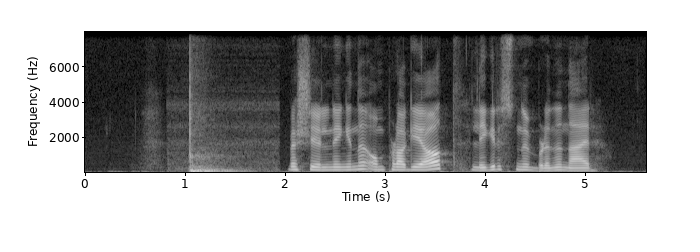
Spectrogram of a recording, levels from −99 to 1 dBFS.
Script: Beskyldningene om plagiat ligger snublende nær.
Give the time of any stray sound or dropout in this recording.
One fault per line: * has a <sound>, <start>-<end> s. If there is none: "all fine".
* has a thud, 1.0-1.7 s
